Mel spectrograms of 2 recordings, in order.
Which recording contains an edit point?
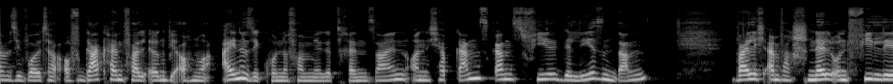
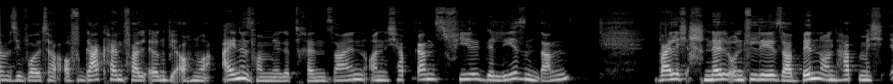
second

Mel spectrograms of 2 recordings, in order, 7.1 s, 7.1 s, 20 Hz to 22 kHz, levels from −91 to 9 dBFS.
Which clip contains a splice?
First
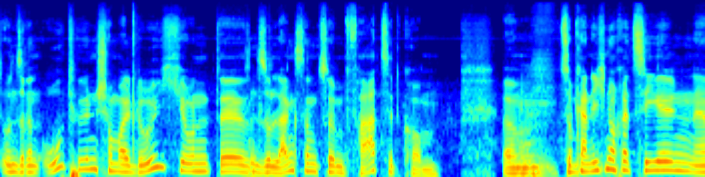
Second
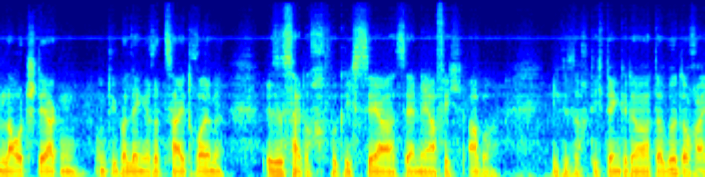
first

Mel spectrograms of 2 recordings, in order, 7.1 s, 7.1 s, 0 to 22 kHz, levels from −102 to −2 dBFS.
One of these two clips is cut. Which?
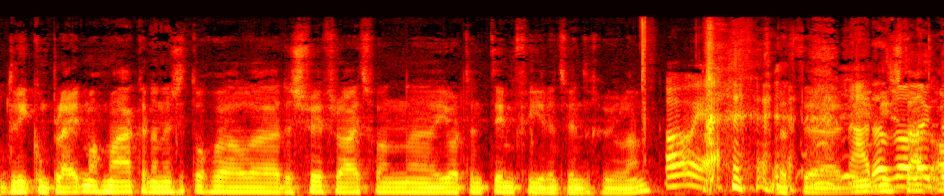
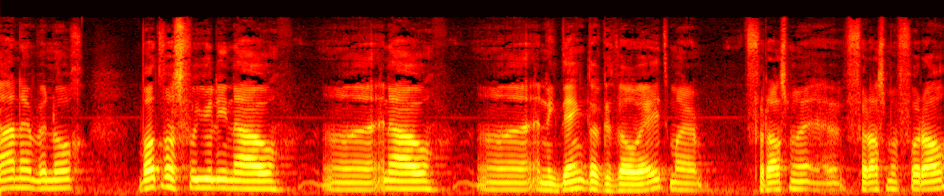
second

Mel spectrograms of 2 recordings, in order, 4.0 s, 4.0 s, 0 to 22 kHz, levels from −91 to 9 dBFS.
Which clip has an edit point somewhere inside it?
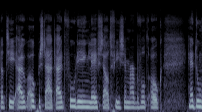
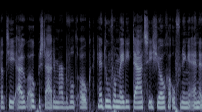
second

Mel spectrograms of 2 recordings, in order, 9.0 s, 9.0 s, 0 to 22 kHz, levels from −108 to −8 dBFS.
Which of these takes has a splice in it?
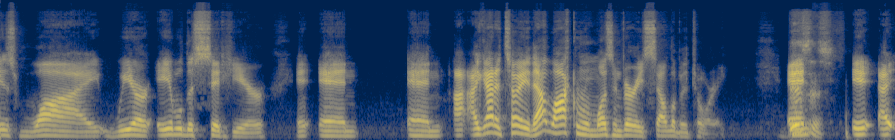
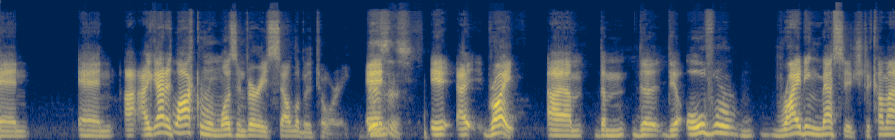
second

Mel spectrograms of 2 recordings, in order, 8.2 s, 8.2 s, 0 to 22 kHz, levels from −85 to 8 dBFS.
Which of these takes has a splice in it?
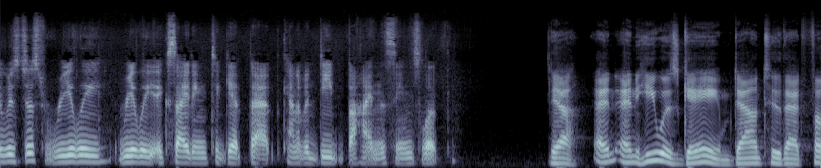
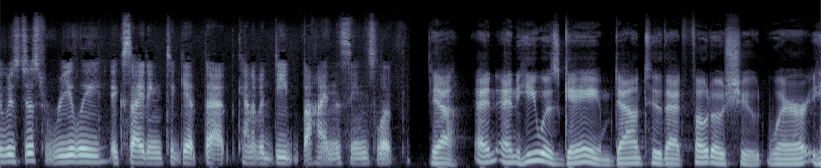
second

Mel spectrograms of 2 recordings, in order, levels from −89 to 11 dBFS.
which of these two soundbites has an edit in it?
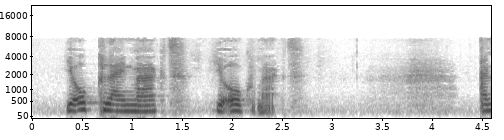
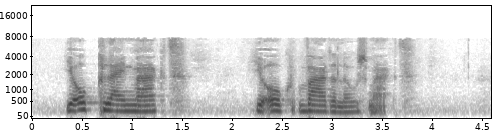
first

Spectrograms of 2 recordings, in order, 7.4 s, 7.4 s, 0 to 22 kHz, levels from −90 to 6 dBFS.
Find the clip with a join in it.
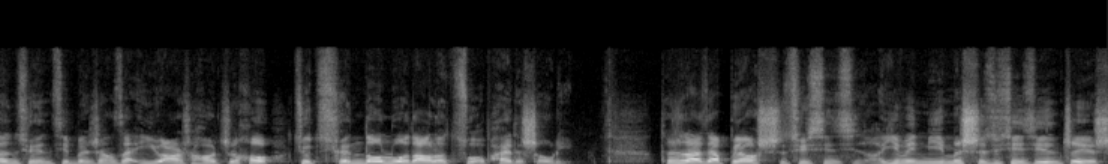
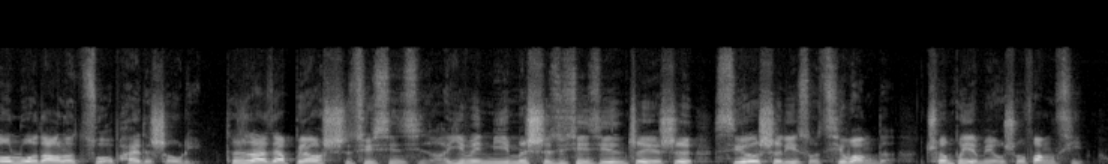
second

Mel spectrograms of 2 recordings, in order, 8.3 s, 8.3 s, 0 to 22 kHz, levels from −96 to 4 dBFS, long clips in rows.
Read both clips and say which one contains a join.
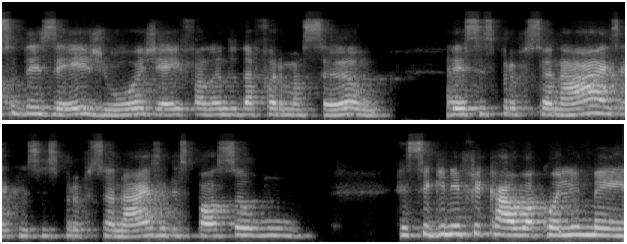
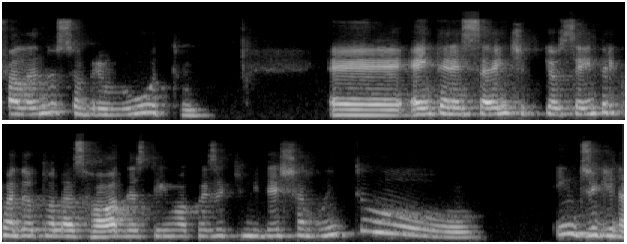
first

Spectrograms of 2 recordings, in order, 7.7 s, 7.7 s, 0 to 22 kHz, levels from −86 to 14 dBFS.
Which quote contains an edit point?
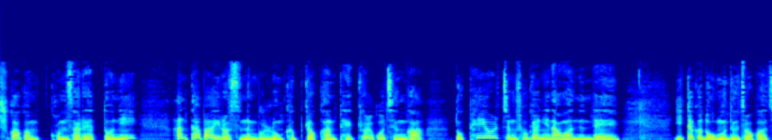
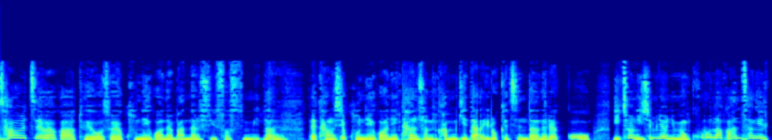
second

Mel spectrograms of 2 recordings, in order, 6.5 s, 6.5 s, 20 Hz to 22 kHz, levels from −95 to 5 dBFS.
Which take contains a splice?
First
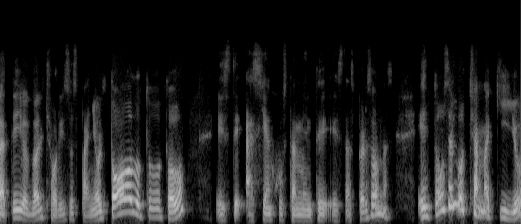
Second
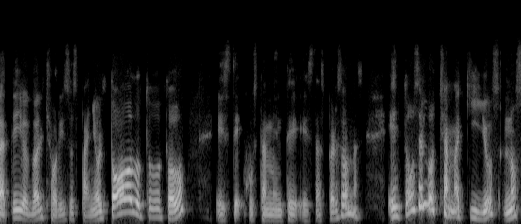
second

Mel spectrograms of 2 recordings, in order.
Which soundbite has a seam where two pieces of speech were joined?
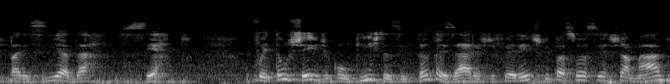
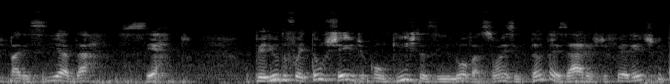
first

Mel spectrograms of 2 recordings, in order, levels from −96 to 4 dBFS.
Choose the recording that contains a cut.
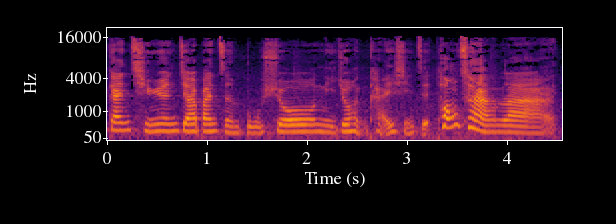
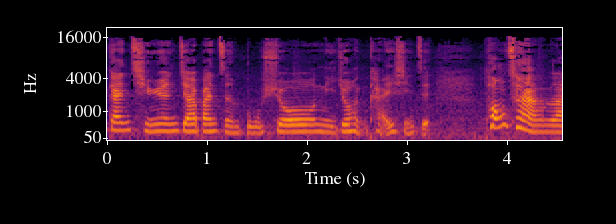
first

